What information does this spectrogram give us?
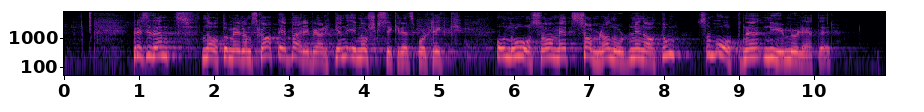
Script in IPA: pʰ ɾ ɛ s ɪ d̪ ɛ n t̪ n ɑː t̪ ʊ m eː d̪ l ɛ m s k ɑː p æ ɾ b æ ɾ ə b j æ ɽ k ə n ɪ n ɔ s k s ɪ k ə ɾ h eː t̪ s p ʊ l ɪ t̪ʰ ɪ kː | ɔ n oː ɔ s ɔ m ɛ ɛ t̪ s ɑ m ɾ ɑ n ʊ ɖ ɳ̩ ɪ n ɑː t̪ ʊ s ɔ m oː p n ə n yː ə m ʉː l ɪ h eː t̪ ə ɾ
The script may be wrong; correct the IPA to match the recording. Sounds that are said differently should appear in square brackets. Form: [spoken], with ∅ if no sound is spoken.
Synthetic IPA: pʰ ɾ ɛ s ɪ d̪ ɛ n t̪ n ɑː t̪ ʊ m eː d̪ l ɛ m s k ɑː p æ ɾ b æ ɾ ə b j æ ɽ k ə n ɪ n ɔ [ʂ] k s ɪ k ə ɾ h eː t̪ s p ʊ l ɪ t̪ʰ ɪ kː | ɔ n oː ɔ s ɔ m ɛ ɛ t̪ s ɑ m [l] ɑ n ʊ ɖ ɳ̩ ɪ n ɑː t̪ ʊ s ɔ m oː p n ə n yː ə m ʉː l ɪ h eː t̪ ə ɾ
